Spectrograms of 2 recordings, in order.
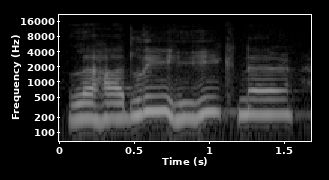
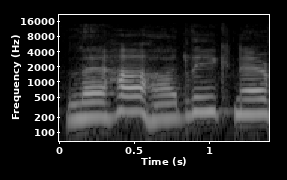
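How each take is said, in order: First: The stress falls near the end of the word. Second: The stress falls near the start of the word.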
